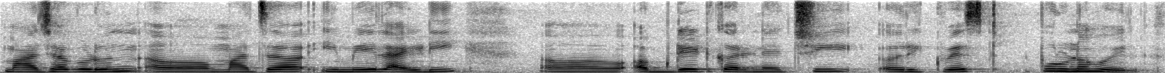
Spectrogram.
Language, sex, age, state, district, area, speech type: Marathi, female, 18-30, Maharashtra, Pune, urban, spontaneous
